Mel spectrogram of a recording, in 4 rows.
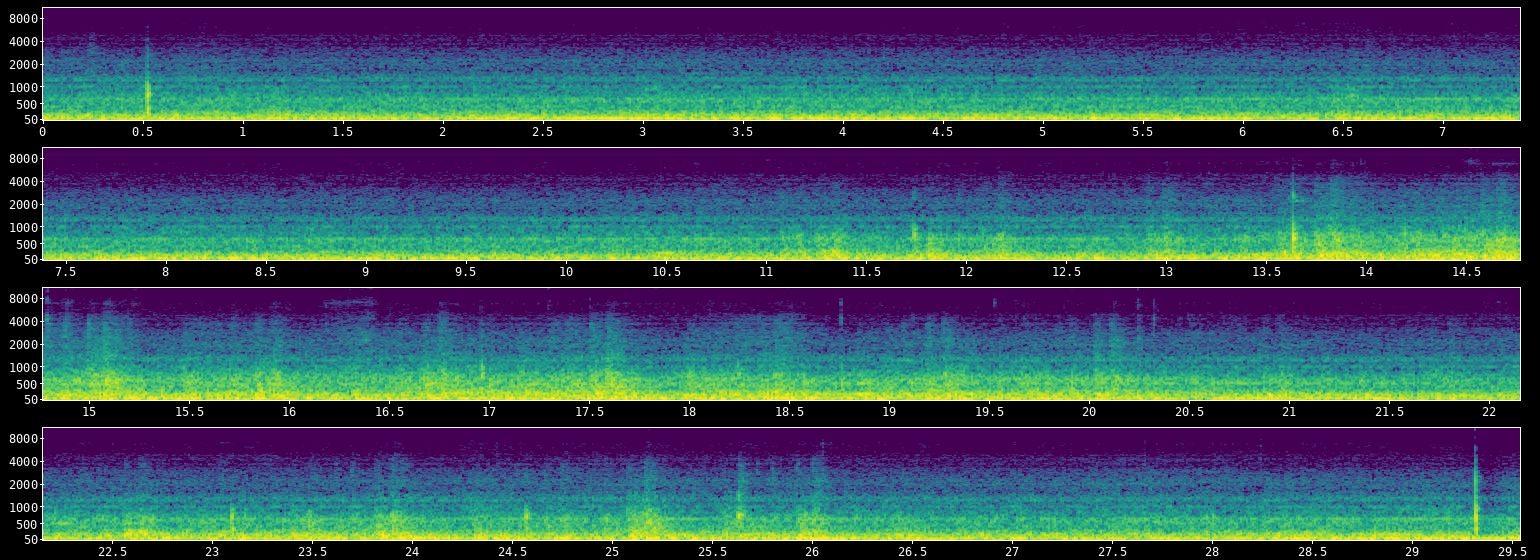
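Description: Running noise of an E6 series Komachi shinkansen train heard inside the passenger cabin: a steady deep rumble with a faint hum and scattered clicks from the running gear.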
